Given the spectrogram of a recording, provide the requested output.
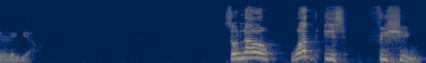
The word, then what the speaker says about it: phishing: so now what is fishing it's pronounced like fishing fish shaking pronouns like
